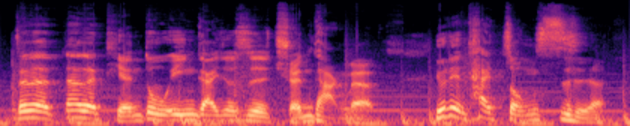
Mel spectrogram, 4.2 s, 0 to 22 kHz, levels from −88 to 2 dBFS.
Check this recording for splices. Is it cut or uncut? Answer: cut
